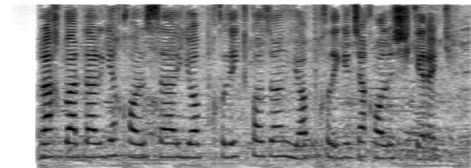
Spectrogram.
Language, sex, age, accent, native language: Uzbek, female, 18-24, Navoiy, Uzbek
